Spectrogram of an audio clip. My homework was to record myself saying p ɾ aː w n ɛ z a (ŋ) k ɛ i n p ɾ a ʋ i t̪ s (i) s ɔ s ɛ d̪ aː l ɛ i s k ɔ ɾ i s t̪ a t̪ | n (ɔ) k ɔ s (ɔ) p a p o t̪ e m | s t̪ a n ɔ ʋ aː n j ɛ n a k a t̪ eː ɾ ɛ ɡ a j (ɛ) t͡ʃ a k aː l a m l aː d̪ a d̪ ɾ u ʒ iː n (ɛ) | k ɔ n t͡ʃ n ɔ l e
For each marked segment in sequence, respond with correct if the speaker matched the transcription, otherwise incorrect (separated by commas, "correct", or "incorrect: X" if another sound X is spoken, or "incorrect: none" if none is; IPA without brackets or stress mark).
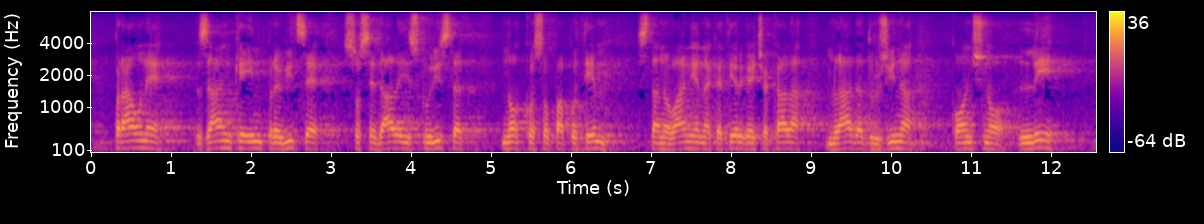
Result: correct, incorrect: ɛ, correct, correct, correct, incorrect: a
